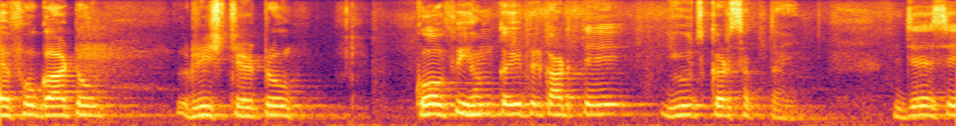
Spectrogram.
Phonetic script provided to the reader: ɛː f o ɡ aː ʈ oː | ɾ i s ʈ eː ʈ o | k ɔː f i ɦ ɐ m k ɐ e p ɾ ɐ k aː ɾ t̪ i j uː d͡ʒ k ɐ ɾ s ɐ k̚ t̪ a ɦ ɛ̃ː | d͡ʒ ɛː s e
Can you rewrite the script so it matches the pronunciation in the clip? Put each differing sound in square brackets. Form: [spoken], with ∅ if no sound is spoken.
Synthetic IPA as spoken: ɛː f o ɡ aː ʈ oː | ɾ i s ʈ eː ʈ o | k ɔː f i ɦ ɐ m k ɐ [i] p ɾ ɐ k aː ɾ t̪ [e] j uː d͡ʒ k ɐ ɾ s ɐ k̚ t̪ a ɦ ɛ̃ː | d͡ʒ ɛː s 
